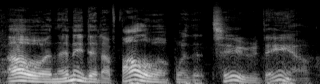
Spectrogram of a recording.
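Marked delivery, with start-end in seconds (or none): none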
